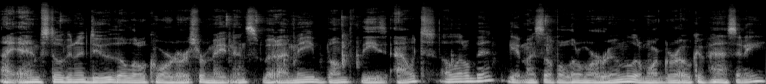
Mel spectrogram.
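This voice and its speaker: A man with a fairly low pitch talks at a fairly quick pace with hardly any pauses. His somewhat breathy voice has a dark, mellow tone and very even loudness. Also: fairly even intonation. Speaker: gamer, video creator. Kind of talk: casual gameplay commentary.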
